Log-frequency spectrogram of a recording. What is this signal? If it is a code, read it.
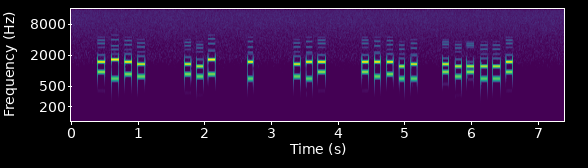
DTMF, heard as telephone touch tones, dialled by hand, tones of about 100 ms. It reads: #A95 84C 3 53# #6912 04*11#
